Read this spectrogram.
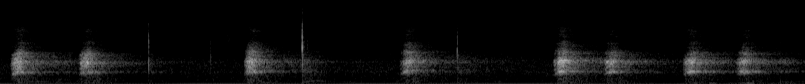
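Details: West Siberian Laika bay-barks at a moose cow with her calf to hold them in place: loud, clipped barks, often in pairs, about one burst every second or two.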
